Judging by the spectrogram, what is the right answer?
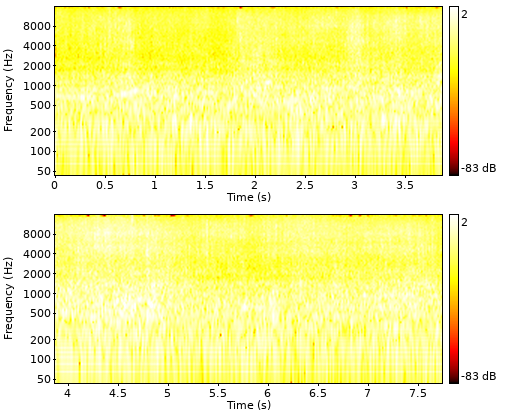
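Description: Steady murmur of a crowd, many people talking at once with no single voice standing out, over a low rumble of wind on the microphone.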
